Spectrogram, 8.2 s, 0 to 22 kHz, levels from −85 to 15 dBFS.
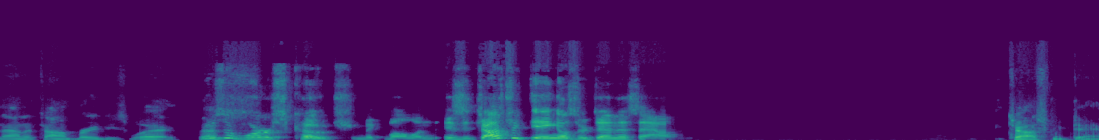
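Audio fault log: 1.05, 2.07 and 3.09 s: microphone volume stepped up. The input gain jumps about 9 dB, then about 3 dB twice, lifting speech and background together in sudden steps.
4.95 to 7.17 s: robotic sound from repeated short buffers. Speech turns into a stiff metallic buzz at 100 Hz, likely from a 10 ms chunk being looped while most of the real audio is skipped.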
